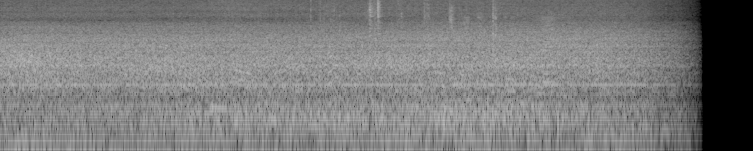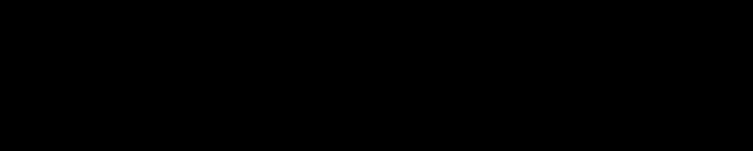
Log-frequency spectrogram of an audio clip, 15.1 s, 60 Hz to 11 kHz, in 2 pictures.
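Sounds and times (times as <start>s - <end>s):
jet engines roaring at takeoff: 0.0s - 7.0s.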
